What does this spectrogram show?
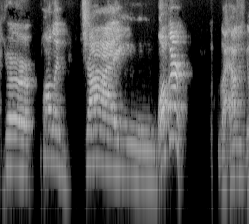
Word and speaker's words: Jai: Very picky about how my name's pronounced, and it is Jay.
